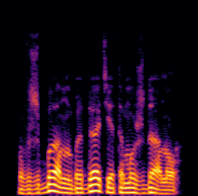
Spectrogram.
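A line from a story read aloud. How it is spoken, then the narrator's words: Toaster grumbling under breath. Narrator (Russian): под нос проворчал тостер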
